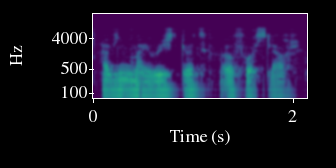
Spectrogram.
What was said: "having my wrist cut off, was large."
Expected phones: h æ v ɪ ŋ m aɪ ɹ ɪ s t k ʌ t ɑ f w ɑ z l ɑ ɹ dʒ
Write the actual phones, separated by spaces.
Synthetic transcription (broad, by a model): h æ v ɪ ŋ m aɪ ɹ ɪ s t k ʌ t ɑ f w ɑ s l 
